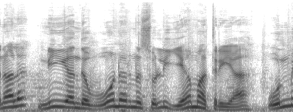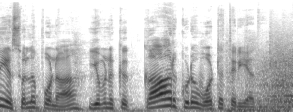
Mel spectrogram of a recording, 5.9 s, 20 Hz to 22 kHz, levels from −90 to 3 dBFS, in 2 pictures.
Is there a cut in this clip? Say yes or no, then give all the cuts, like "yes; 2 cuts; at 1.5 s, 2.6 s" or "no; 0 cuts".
no; 0 cuts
